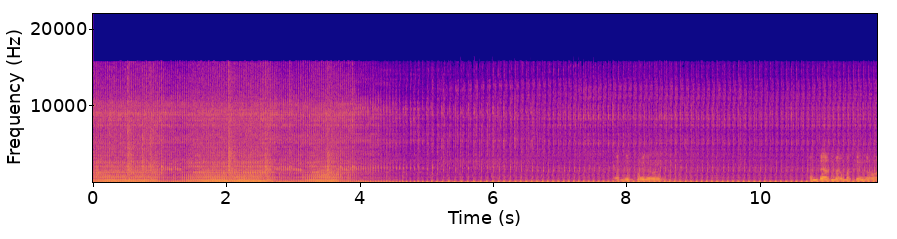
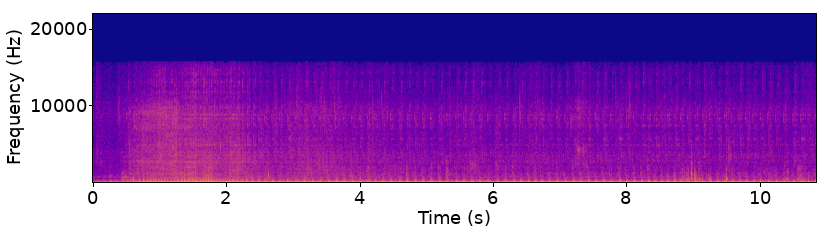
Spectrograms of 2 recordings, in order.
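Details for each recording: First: Honda TMX125 single-cylinder after a new stator and CDI: catches and idles with a loud, rapid tapping clatter and uneven pops; the intake valve is worn thin and needs a valve job. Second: Honda TMX125 single-cylinder after new stator, CDI, valves, genuine pushrod and cylinder cleaning: fires up and settles into a steady, even low thump with no misses or pops; normal running.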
